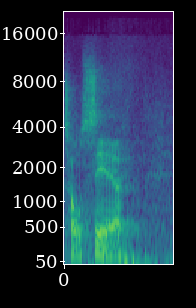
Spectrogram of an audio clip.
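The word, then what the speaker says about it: Tulcea: place, and excuse my, I think it's pronounced Tolsia, in just over the Danube in Romania.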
